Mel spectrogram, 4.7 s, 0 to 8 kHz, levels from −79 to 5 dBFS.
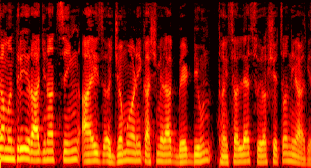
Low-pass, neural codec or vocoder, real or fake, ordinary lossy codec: none; none; real; none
